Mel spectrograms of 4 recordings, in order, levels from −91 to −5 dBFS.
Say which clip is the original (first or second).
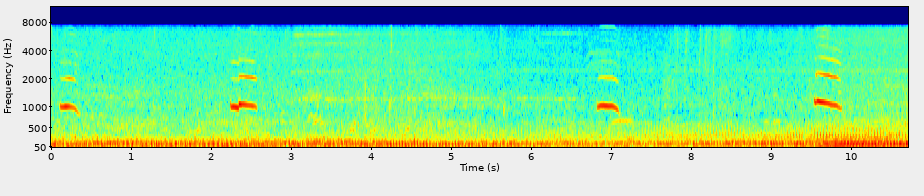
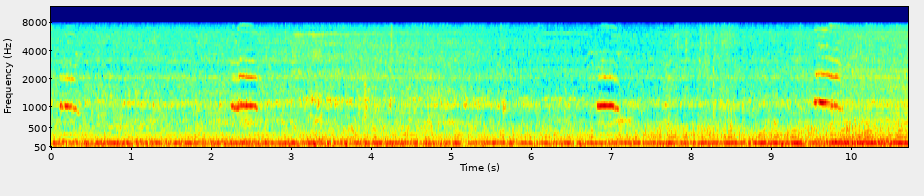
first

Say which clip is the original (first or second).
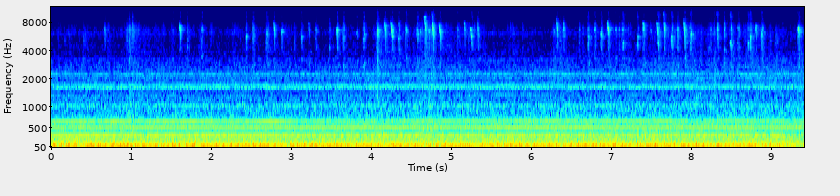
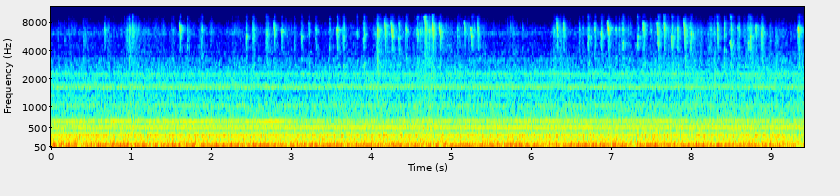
first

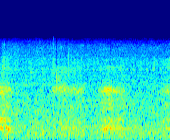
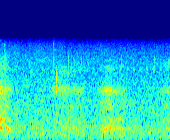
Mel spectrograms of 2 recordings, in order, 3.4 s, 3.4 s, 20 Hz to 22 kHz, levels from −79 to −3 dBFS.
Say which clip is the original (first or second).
second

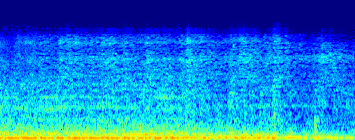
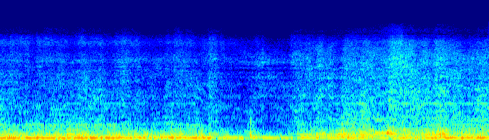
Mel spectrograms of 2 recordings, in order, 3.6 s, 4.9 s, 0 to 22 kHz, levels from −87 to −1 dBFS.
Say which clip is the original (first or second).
first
